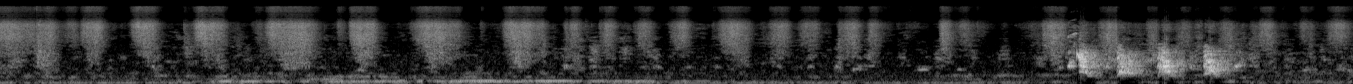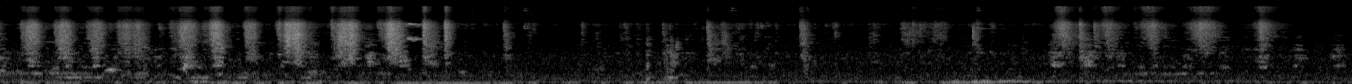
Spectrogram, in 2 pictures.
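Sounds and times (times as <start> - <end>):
brush scrubbing strokes: 0.0 - 18.8, 20.8 - 26.8
dog barking: 10.6 - 12.6.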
